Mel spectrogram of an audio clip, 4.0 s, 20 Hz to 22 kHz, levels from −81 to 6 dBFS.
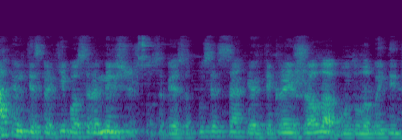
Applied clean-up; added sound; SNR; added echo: neural separator model SepFormer DNS4.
